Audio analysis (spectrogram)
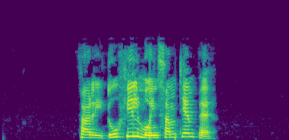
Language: Esperanto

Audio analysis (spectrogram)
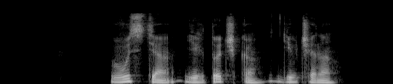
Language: Ukrainian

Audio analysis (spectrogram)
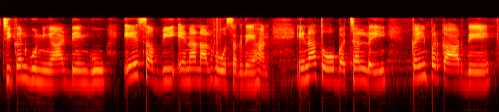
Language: Punjabi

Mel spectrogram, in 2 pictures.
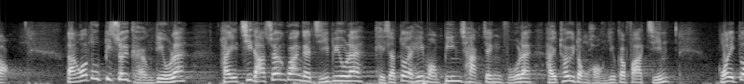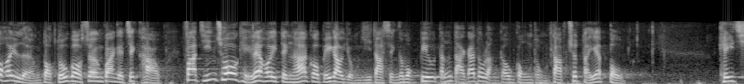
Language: Cantonese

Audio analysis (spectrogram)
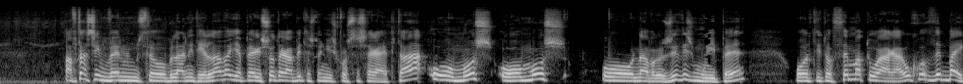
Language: Greek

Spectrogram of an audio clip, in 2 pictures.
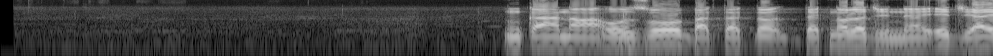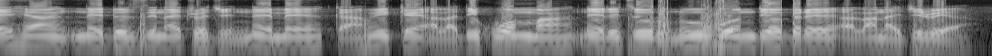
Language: Igbo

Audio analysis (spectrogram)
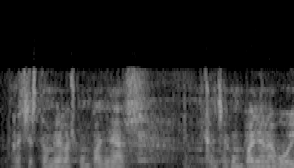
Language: Catalan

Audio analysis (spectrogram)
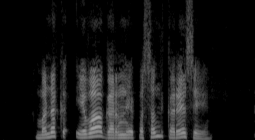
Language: Wadiyara Koli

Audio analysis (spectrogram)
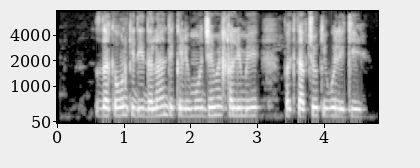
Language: Pashto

